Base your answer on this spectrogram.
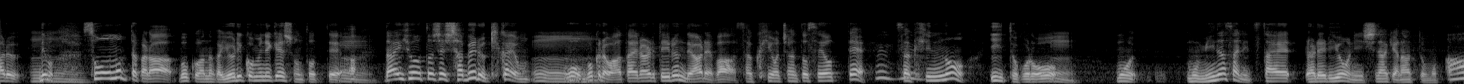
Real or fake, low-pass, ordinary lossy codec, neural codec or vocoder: real; 7.2 kHz; none; none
